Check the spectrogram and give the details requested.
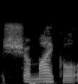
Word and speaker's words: Shamichael: if you don't want people calling your kid chemical, don't spell his name like chemical. The name was supposed to be pronounced Shamichael, apparently.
